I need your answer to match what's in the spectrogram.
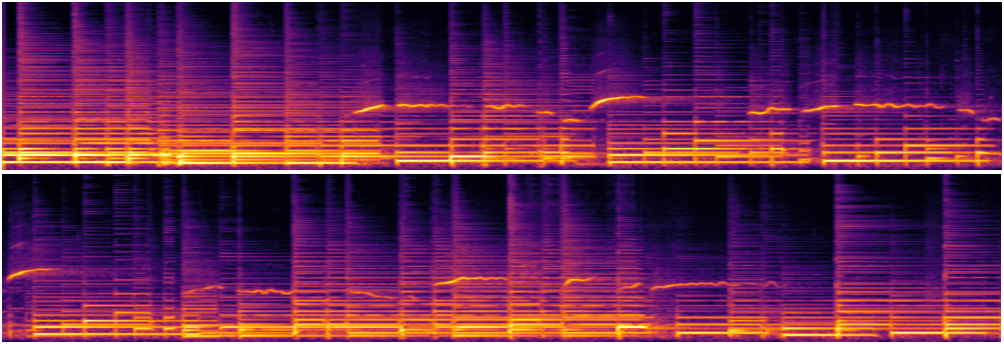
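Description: A whistled melody with light vibrato rises and falls over a full instrumental backing of steady chords and bass, the tune carrying clearly above the music throughout.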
